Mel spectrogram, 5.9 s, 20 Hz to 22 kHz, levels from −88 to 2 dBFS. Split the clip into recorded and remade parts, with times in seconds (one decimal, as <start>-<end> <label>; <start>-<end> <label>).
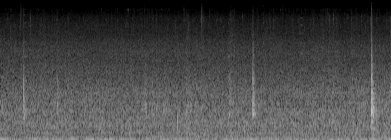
0.0-0.6 remade; 0.6-1.9 recorded; 1.9-2.6 remade; 2.6-4.6 recorded; 4.6-5.1 remade; 5.1-5.9 recorded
